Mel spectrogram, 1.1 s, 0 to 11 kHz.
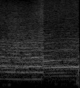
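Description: Formula 1 race cars lap the Red Bull Ring in a racing video game, a steady high engine whine with a shift in pitch midway, heard at a moderate distance and without any voices.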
